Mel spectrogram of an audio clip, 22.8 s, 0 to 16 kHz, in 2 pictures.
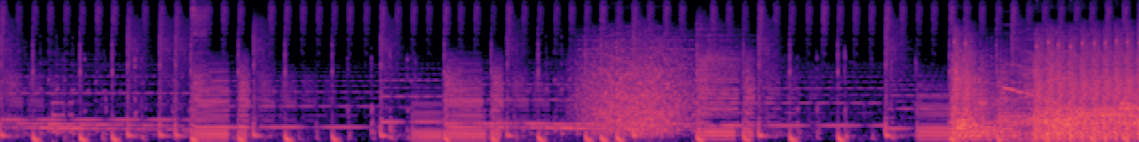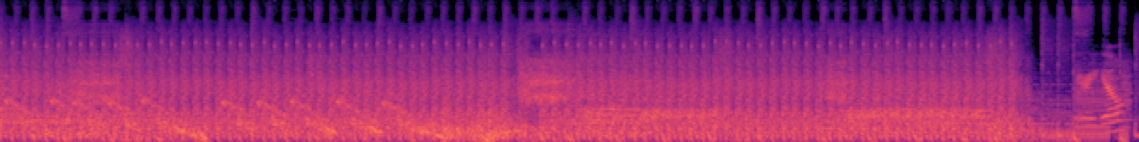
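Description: Gunfire in the game Doom 2: scattered shots give way to a long stretch of rapid, sustained firing, loud and continuous, with faint voice in places.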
